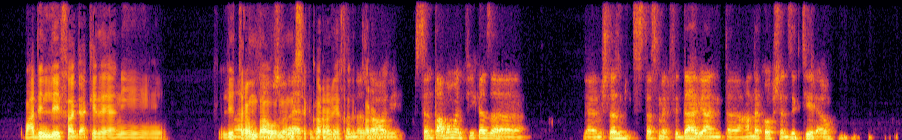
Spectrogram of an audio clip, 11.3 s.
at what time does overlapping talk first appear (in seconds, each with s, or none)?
2.8 s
